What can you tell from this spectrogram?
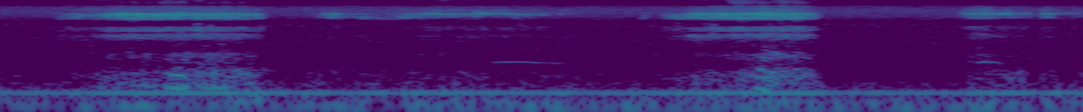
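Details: Pet cat Gildong purring with a deep, snore-like rasp, breathy bursts rising and falling about every three seconds over a steady low hum.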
